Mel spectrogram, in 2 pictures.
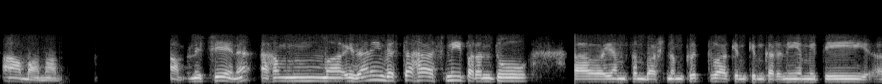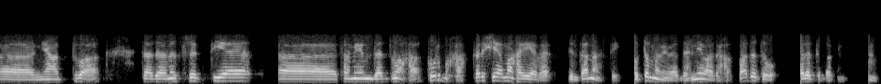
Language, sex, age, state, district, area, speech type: Sanskrit, male, 45-60, Tamil Nadu, Chennai, urban, conversation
